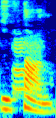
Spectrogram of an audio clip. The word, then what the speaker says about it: Roussanne: Roussanne, yes.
